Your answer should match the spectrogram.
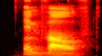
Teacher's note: the second V is quite soft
